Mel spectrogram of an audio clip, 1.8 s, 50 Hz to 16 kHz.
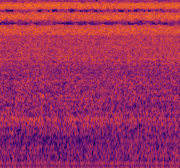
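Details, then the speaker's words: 2018 Jaguar F-Type R (X152) V8, auction rebuild project just fired up: smooth, steady idle with faint light valve tapping in the background; engine sounds okay, nothing alarming. "It runs. Didn't sound bad when it fired up. Engine sounds okay. Kind of hear the valves tapping away."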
